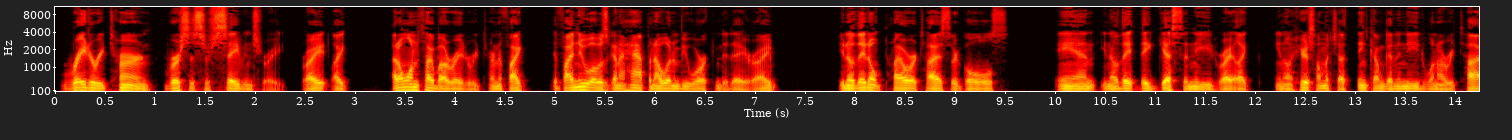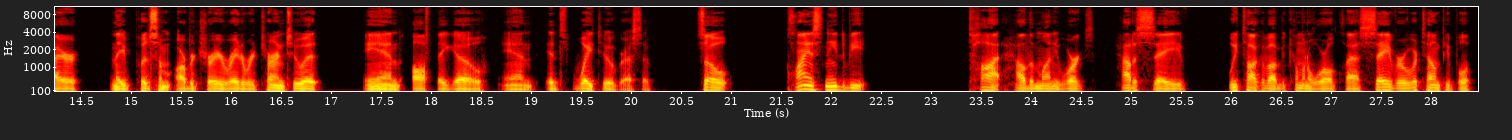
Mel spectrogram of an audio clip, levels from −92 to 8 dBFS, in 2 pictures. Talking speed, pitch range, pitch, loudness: 230 wpm, 85-110 Hz, 95 Hz, -25 LUFS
